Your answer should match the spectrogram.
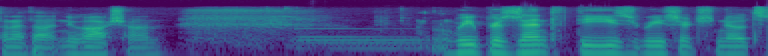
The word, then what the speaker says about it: Nuhashan: Nuhashan. Actually, it's easier to pronounce than I thought. Nuhashan.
